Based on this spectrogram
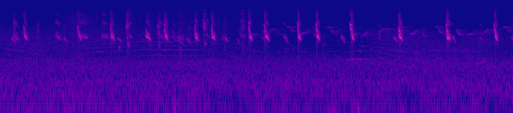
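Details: Nestling thrushes, six in a nest found in a garden, calling as they are fed: irregular series of piercing high cheeps, about two per second, some paired, over faint background hiss.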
